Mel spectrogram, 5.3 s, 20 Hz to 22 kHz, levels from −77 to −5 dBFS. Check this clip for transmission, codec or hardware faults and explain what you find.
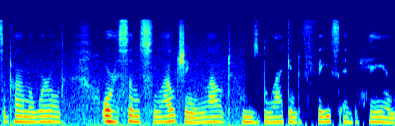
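One fault is present, against steady room noise sitting about 19 dB below the speech.

Overdone noise removal runs from 3.28 s to the end of the clip at 5.27 s. A noise reducer set far too aggressively pushes individual frequency bands down or out whenever their level comes close to its estimate of the noise floor, so the softer parts of the speech are stripped away along with the noise. The background drops away and breaks up into twinkling specks.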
